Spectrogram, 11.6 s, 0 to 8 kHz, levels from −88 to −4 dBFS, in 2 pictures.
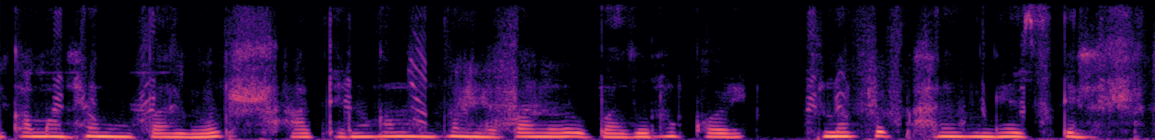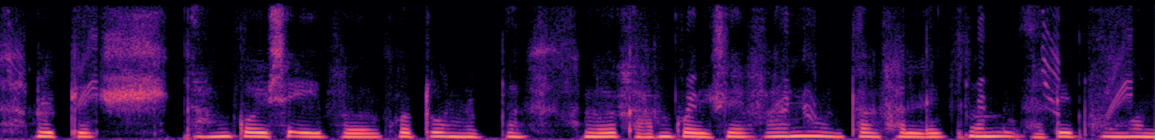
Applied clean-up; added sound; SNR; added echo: neural diffusion model UNIVERSE++.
